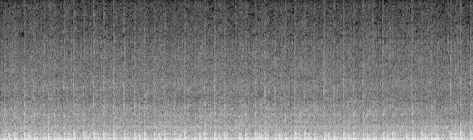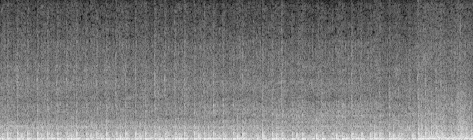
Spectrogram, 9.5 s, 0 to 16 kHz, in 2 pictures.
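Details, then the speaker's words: 2005 Harley Road Glide V-twin after new lifters and pushrods, pushrods adjusted a further half turn: loud idle with a faint, regular tick about two or three a second, quieter than before. Owner suspects a fouled front plug is causing backfire. Light valvetrain tick. "Well, I think it's definitely quieter than it was. I still hear a little tick, but definitely quieter than it was."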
